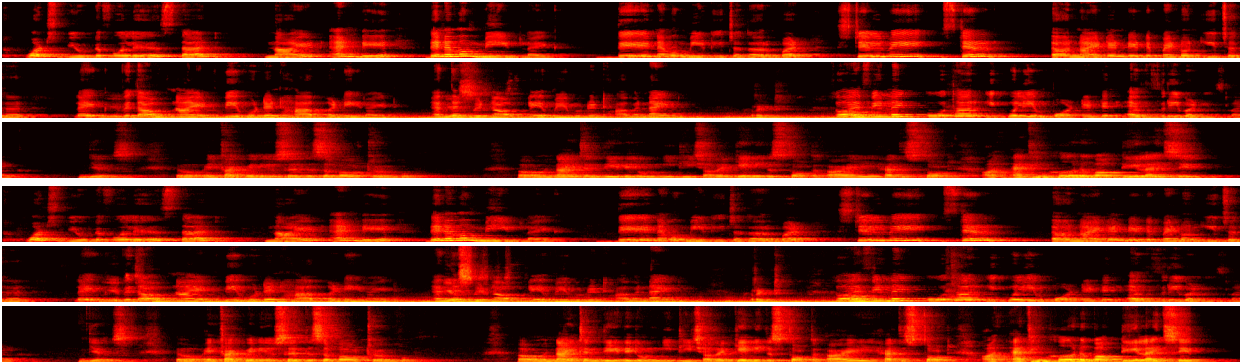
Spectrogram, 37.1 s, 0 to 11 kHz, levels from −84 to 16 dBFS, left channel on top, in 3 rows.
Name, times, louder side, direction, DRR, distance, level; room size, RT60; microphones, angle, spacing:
voice 1, 0.2-2.1 2.6-3.9 4.2-5.5 5.9-8.0 8.4-9.2 9.6-9.9 10.5-12.6 13.1-16.2 16.7-19.1 20.7-24.9, left 2 dB, 30° left, 0.7 m, -23 dB
sound 1, 13.9-21.3, right 2 dB, 45° right, 0.6 m, -21 dB
voice 2, 16.8-17.2 19.9-20.2 20.9-21.1 25.5-29.0 29.9-36.7, right 3 dB, 80° right, 0.9 m, -22 dB
8.3 x 6.8 x 3.1 m
head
